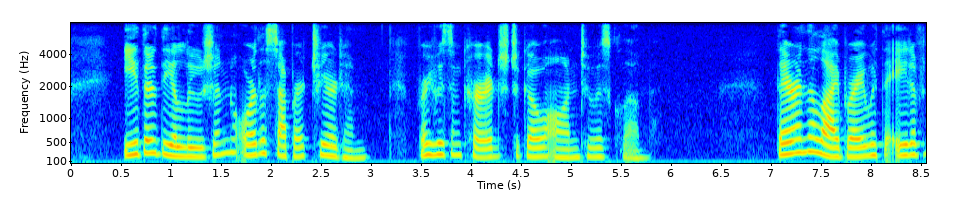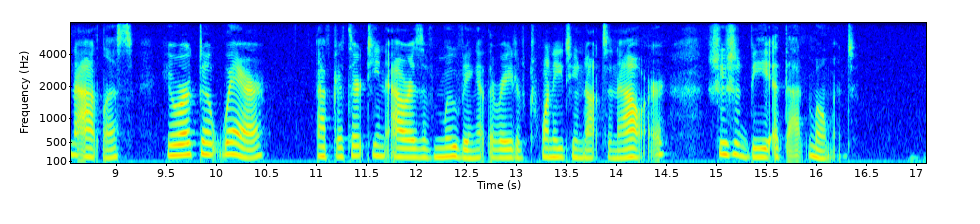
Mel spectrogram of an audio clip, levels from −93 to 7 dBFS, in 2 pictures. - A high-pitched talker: Yes, high, 195 Hz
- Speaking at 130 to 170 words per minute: No, average, 180 wpm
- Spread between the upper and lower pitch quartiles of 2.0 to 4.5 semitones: Yes, average, 4.1 semitones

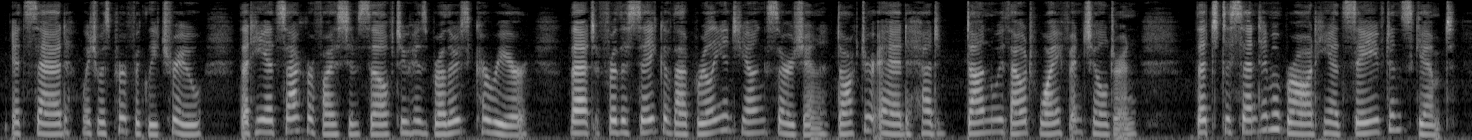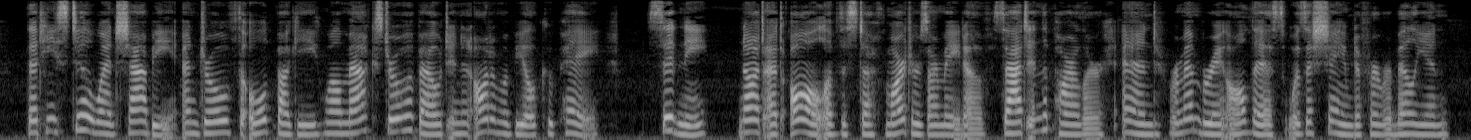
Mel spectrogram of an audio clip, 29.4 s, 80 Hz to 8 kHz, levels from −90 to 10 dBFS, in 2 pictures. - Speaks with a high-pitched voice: Yes, high, 225 Hz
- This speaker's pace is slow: No, average, 175 wpm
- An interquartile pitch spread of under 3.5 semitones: Yes, average, 2.9 semitones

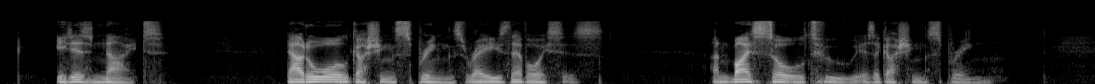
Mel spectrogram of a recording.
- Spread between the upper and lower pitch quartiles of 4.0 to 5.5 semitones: No, average, 2.9 semitones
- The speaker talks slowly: Yes, slow, 110 wpm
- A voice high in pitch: No, low, 100 Hz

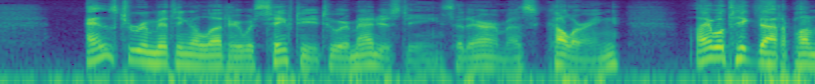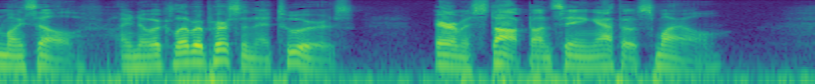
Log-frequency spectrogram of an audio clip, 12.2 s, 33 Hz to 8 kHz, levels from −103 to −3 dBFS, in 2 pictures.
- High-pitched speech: No, low, 105 Hz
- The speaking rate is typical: Yes, average, 155 wpm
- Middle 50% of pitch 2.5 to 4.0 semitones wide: No, average, 4.8 semitones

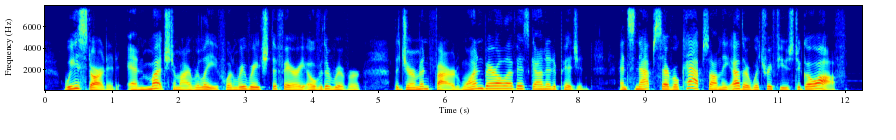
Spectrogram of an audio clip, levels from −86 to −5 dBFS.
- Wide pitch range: No, average, 4.8 semitones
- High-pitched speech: Yes, high, 195 Hz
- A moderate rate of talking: Yes, average, 185 wpm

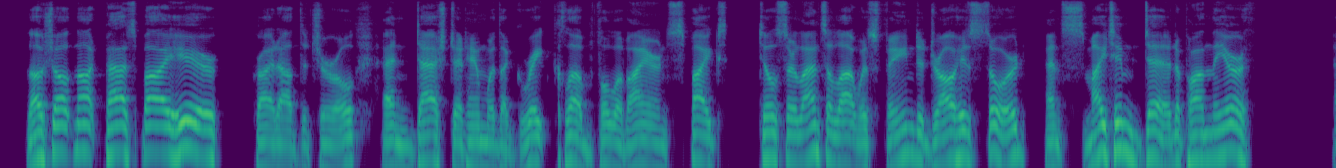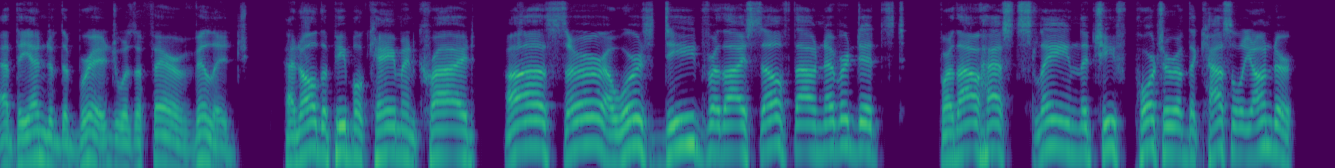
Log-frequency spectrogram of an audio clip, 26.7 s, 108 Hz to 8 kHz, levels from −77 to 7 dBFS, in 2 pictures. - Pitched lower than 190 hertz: Yes, medium, 140 Hz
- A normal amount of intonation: No, wide, 6.0 semitones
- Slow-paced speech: No, average, 170 wpm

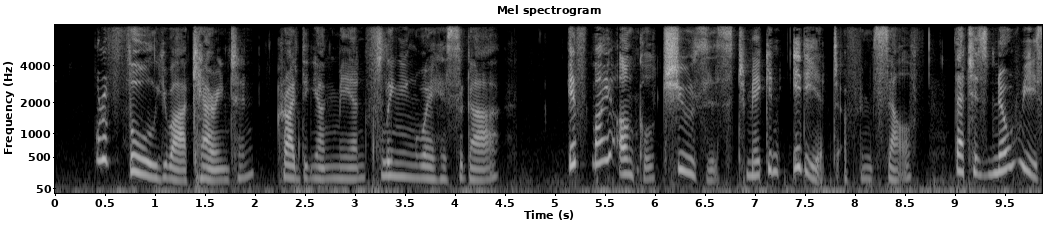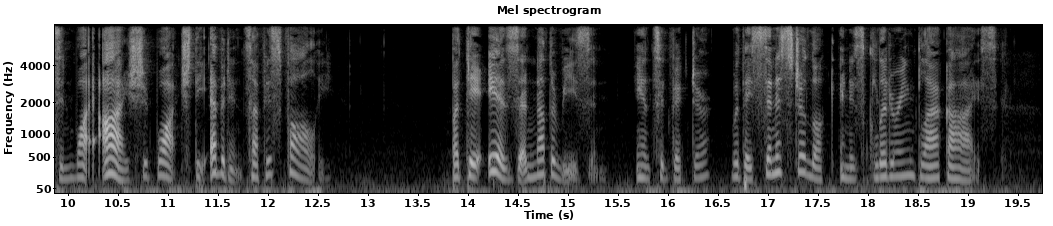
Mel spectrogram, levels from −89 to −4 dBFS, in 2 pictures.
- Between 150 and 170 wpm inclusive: Yes, average, 160 wpm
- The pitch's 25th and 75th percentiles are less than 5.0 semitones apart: No, wide, 5.4 semitones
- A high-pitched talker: Yes, high, 195 Hz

